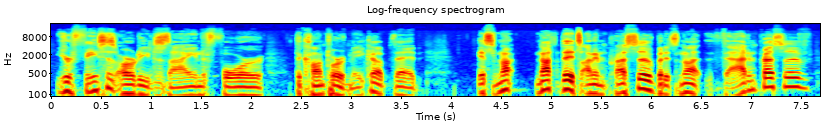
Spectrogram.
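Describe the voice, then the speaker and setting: A man's voice: lowish voice, lively intonation, normal speed, a little mellow, no room sound, clean studio sound. A man hosting a podcast, bantering in a playful, casual way. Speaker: podcast host.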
